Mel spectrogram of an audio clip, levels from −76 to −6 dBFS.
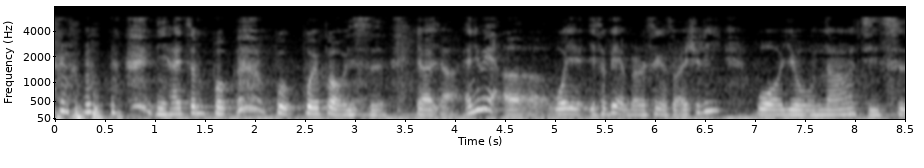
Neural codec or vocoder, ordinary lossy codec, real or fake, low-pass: none; MP3, 24 kbps; real; 7.2 kHz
